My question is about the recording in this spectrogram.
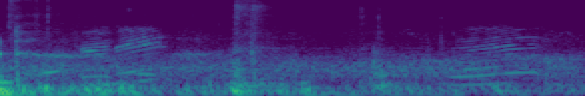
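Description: Faint voices in the background, with a single sharp click about a second in.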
